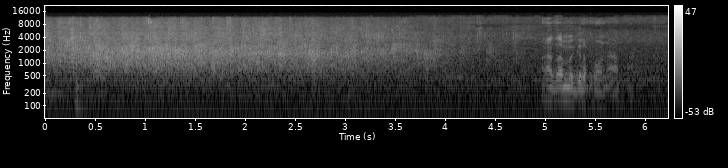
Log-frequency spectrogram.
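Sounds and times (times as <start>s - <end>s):
crowd applauding: 0.0s - 4.7s
speech: 5.0s - 6.1s.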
